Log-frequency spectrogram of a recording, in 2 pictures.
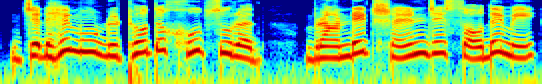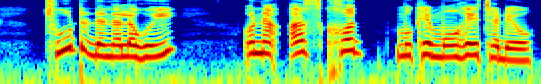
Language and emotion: Sindhi, happy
